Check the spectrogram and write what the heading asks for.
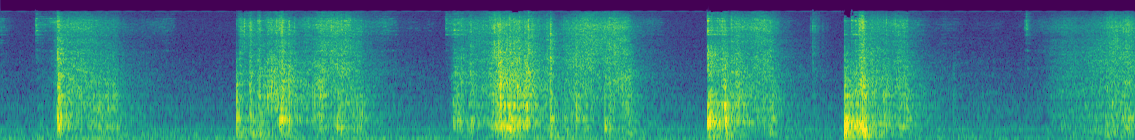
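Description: A metal spoon scraping and crunching through coarse Epsom salt mixed with lavender buds in a plastic mixing tub, in repeated gritty strokes about once a second. Each stroke turns the mix over or presses it against the bottom of the tub to break up clumps of essential oil.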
